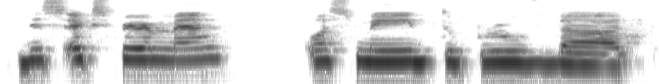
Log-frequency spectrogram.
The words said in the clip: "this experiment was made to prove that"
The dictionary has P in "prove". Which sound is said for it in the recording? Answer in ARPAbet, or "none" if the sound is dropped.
P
